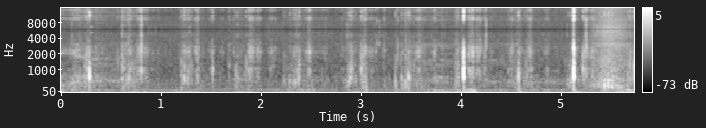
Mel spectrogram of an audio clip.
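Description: Footsteps crunch steadily on a gravel road.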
